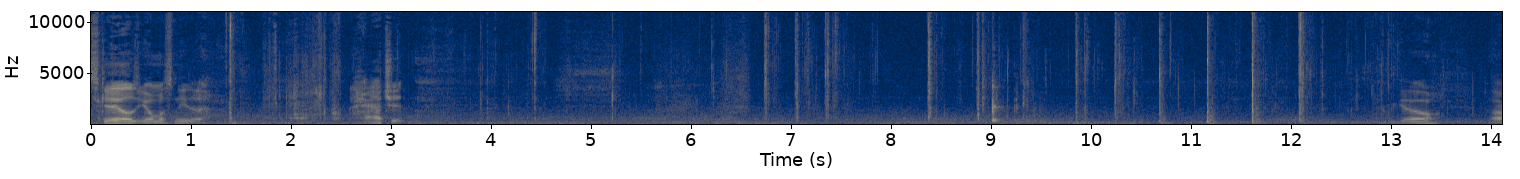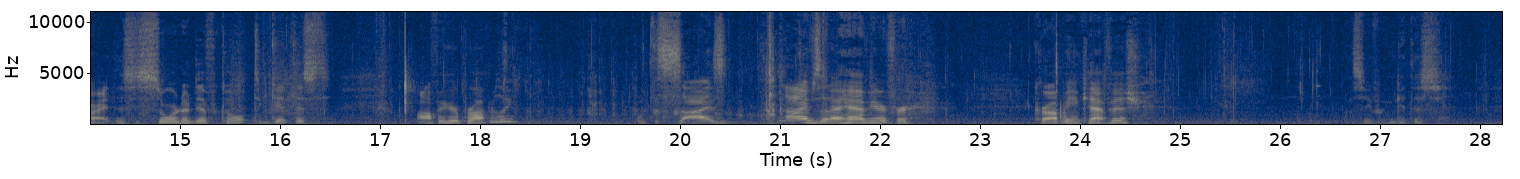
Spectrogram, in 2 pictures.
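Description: A knife cuts and scrapes through fish.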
